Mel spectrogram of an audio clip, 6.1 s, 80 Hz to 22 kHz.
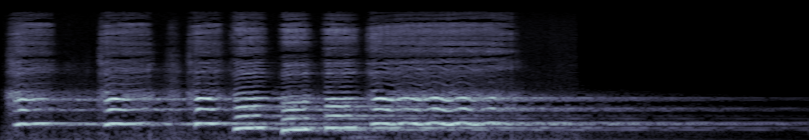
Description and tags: staccato notes sung
Me singing a few staccato notes. I don't know why, but it makes me think of the 80's. 90bpm 4/4 time.
Thank you for remembering to credit to Katarina Rose in your song/project description. Just write "vocal sample by Katarina Rose" in the project description. It's as easy as that!
Recorded in Ardour, using a t.bone sct-2000 tube mic, and edirol ua-4fx recording interface. Added compression, reverb, and eq adjustments. Any squeaking sounds present are only on the streamed version; the downloadable clip is high quality and squeak-free.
